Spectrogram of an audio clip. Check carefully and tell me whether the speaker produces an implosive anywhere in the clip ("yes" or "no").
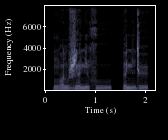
no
